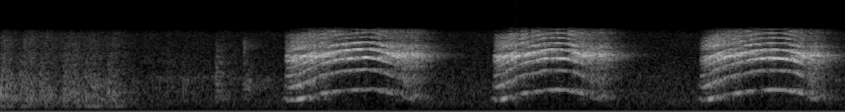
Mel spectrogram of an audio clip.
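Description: Blue-and-gold macaw giving three loud squawks about a second apart, each call rising then falling in pitch and lasting a little over half a second, the first about a second and a half in. A brief rustling noise comes before them at the start.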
